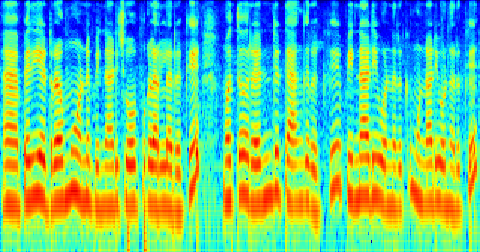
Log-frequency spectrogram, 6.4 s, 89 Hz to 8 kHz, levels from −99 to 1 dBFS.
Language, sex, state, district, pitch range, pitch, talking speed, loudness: Tamil, female, Tamil Nadu, Kanyakumari, 210-240 Hz, 220 Hz, 170 wpm, -16 LUFS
